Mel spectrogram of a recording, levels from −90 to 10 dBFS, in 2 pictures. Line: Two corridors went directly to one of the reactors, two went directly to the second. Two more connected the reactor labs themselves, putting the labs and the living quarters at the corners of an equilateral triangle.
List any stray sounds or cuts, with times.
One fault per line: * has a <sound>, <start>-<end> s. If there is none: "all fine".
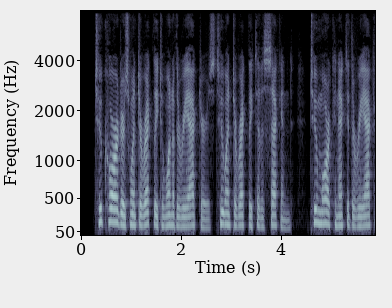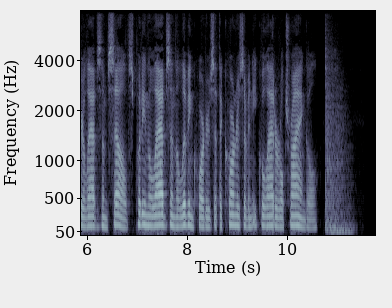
* has a thud, 10.8-11.4 s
